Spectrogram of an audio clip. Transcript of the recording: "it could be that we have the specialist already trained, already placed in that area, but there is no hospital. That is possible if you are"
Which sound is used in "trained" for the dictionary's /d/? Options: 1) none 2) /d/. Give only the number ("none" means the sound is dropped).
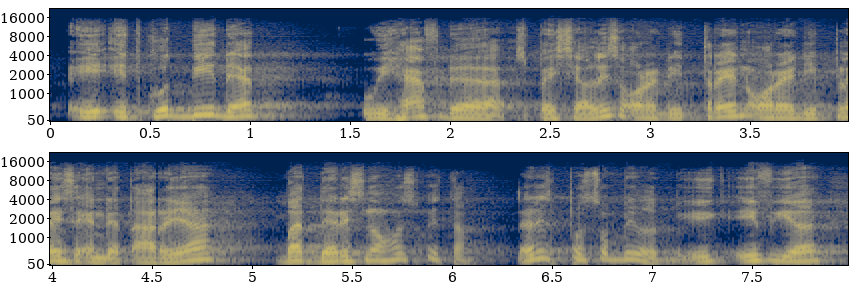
1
